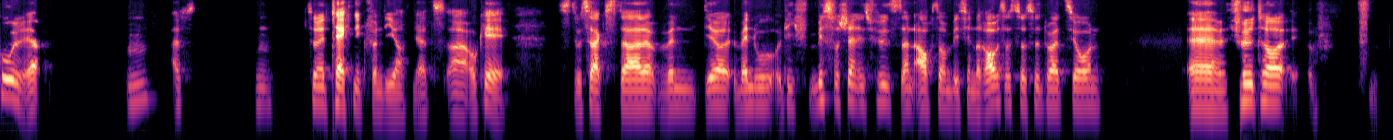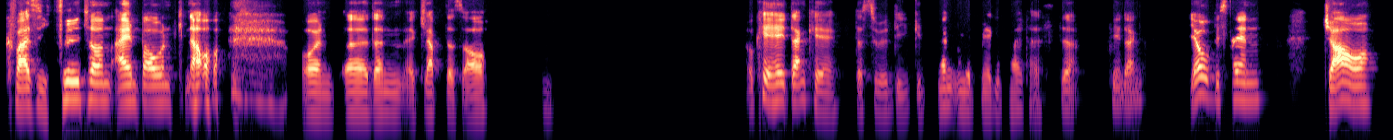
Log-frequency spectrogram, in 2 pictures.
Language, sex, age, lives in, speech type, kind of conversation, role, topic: German, male, 45-49, Germany, conversation, podcast, host, Welche Rolle spielt Zuhören bei Missverständnissen?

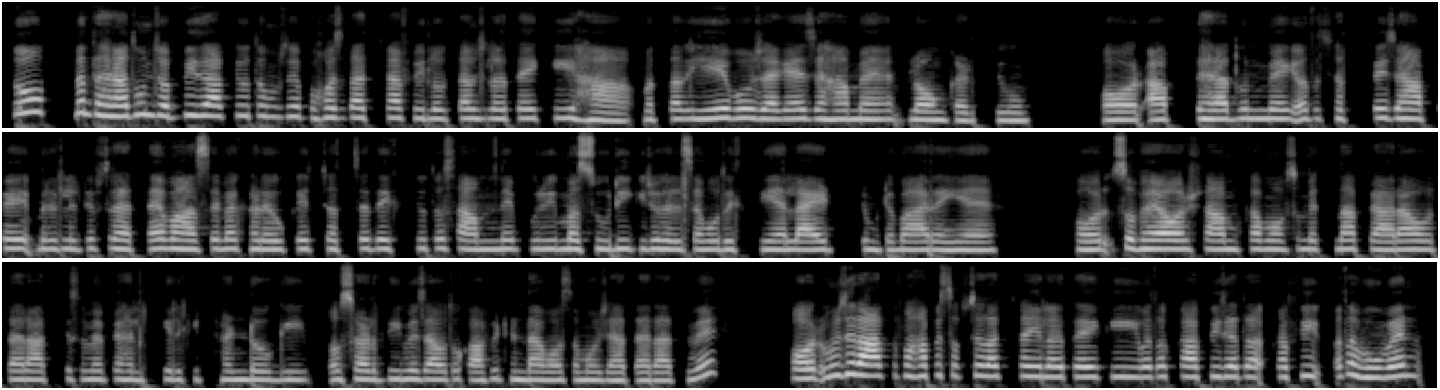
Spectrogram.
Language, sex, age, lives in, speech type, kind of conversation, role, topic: Hindi, female, 25-29, India, conversation, podcast, guest, Kis pal tumhe laga ki main yahan ka hissa hoon?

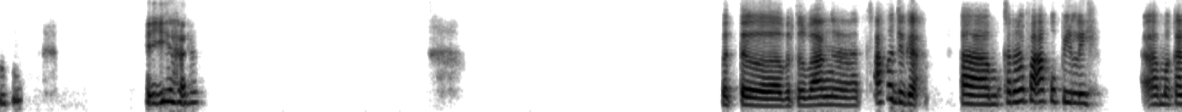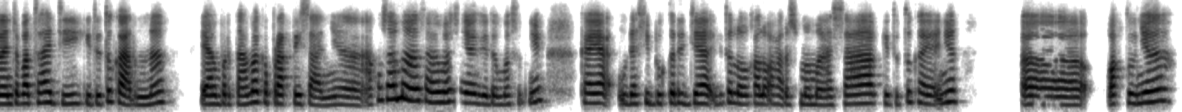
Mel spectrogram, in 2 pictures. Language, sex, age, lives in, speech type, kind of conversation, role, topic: Indonesian, female, 20-24, Indonesia, conversation, unstructured, none, Apakah makanan cepat saji layak dijadikan pilihan utama?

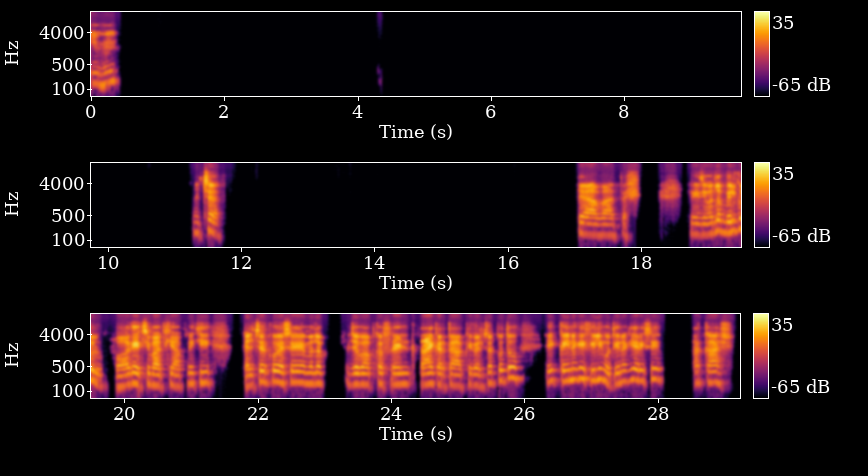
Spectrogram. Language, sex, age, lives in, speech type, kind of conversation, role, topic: Hindi, male, 20-24, India, conversation, podcast, host, Tum apne doston ko apne culture ka khaana kaise chakhate ho?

